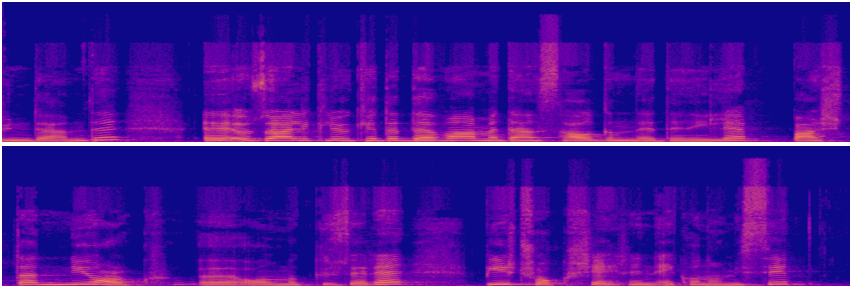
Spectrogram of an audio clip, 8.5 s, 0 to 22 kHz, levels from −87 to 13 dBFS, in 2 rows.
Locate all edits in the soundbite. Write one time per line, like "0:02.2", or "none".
none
